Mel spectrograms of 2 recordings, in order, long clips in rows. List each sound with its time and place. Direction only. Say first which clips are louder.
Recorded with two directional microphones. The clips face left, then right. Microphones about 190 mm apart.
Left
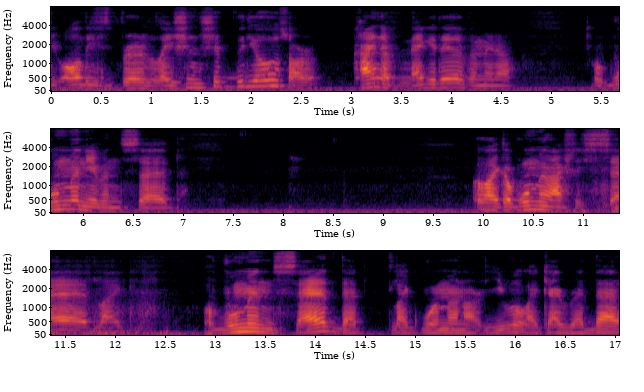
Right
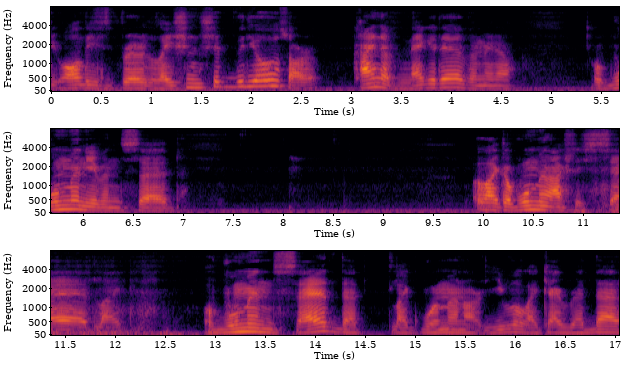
0.0 s speech: right 2 dB; 5° right (ahead or behind)
5.6 s speech: right 4 dB; centre (ahead or behind)
9.8 s speech: right 2 dB; centre (ahead or behind)
12.9 s speech: even; 5° left (ahead or behind)
13.2 s speech: left 2 dB; 20° left (ahead or behind)
13.9 s speech: left 1 dB; 25° left (ahead or behind)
